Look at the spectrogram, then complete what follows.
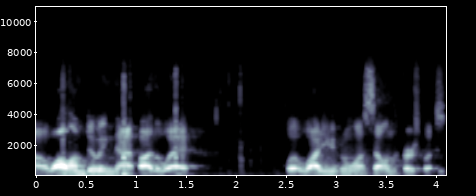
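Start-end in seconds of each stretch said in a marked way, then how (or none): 2.5-4.1 low, casual, offhand small-talk tone. Demonstrating a call to a property seller, lower, casual small-talk tone. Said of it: "I'm dropping my tone and I'm making it seem like it's just me creating small talk".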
